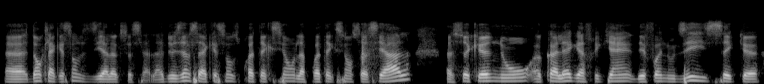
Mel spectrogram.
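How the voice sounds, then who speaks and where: In a dry, muffled recording, a mid-range male voice with fairly even intonation answers questions on an online panel. He's a union adviser from Canada with a Quebec French accent, and his explanations are methodical and halting.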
